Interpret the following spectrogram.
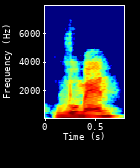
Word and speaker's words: women: गलत बोला जाता है, वुमेन और वुमेन, इसको ऐसे बोलते हैं लोग, लेकिन दोनों ही प्रोनाउंसिएशन गलत हैं। जो ए वाला है WOMEN, इसको बोलते हैं वुमन, वुमन, और जो प्लूरल है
